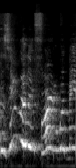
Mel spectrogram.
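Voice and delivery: high-pitched disbelieving question; incredulous. Retold or imitated. Dreamer asks herself about his flirting, incredulous. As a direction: wonder it to yourself, voice lifted high. Stunned realization, retold.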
